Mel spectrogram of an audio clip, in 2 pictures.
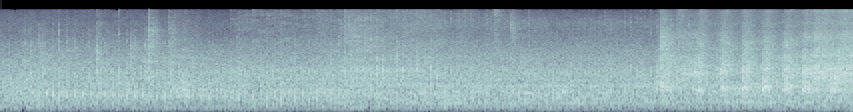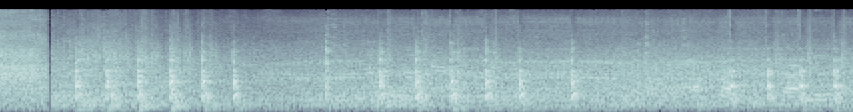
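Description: Street traffic with motorbike and auto-rickshaw engines running. About two-thirds of the way through this gives way to a meat cleaver chopping braised meat on a wooden block, in quick even strokes of about three or four a second.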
